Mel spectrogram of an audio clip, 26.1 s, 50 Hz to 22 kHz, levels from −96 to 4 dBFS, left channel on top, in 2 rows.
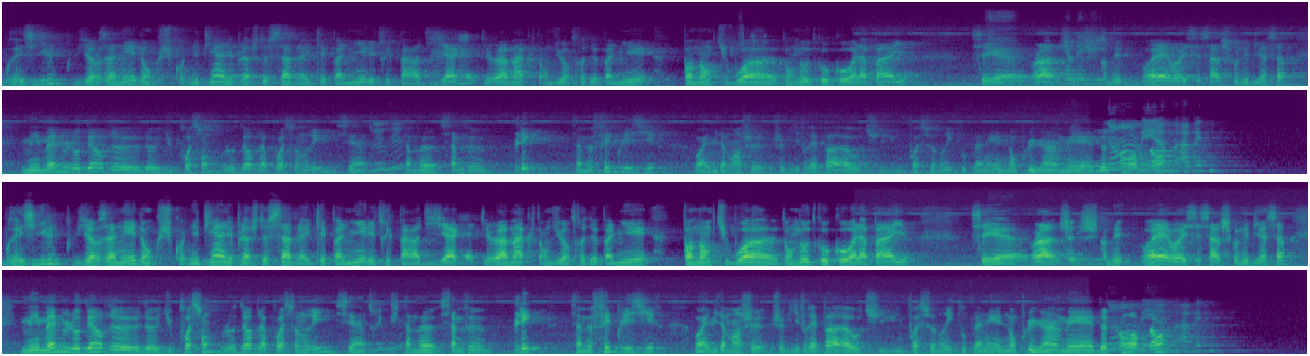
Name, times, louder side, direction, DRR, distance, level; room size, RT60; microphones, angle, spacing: voice 1, 0.0-16.7 17.1-18.4 18.8-19.7 20.0-24.7, right 6 dB, 60° right, 18 dB, 0.4 m, -33 dB
voice 2, 4.3-4.7 7.5-7.6 9.9-10.1 10.6-11.1 16.8-17.1 24.0-25.2, left 4 dB, 30° left, 10 dB, 0.7 m, -45 dB
sound 1, 8.5-24.0, right 1 dB, 15° right, 0.6 m, -54 dB
14.0 x 9.0 x 5.8 m, 1.0 s
head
